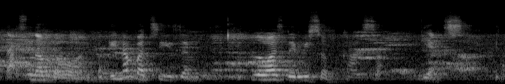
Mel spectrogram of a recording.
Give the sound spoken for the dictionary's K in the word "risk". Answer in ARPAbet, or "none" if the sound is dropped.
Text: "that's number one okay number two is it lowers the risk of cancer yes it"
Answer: none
